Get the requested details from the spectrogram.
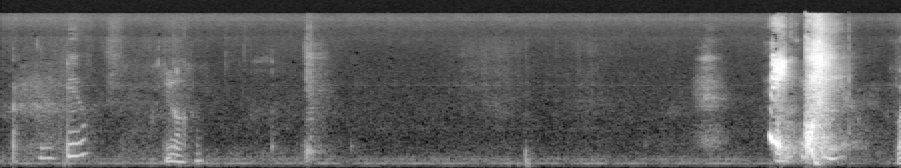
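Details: Quiet brief speech, then a loud two-part sneeze near the end, in a recording of repeated sneezes answered with "bless you" between a man and a woman; an ordinary sneeze.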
